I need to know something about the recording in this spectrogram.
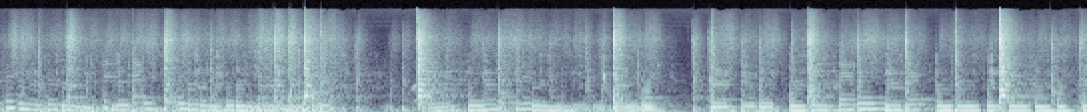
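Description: Live jazz on electric bass and drum kit: the bass plays a prominent moving line of notes against steady drum hits, easing off briefly about four seconds in.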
